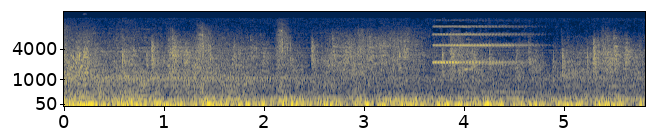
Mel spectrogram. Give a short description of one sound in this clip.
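Heavy mechanical footsteps thud.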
